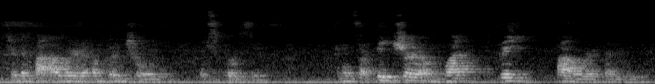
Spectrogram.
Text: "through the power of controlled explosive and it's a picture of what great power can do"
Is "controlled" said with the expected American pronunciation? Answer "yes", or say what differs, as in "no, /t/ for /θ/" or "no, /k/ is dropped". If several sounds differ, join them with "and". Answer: no, /d/ is dropped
